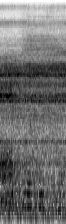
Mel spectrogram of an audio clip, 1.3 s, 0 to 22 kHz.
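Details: Steady airy hiss of gas flow from a GLP HFNC-01 high-flow nasal cannula, with oxygen fraction being turned up toward 100.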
